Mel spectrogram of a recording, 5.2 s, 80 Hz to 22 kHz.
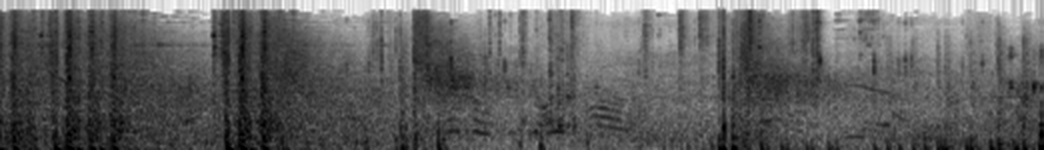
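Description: Sniper gunfire in the Battlefield 1 video game: several sharp shots crack at irregular intervals among continuous battlefield noise, with a voice speaking briefly in between.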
